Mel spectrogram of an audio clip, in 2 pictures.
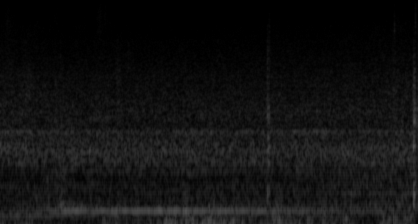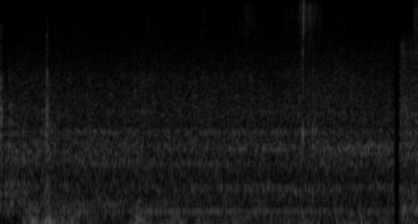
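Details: Pool pump after its crack was repaired with a plastic welder and marine epoxy, just switched on: steady constant mid-pitch motor hum with no grinding or rattle. It runs smoothly.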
